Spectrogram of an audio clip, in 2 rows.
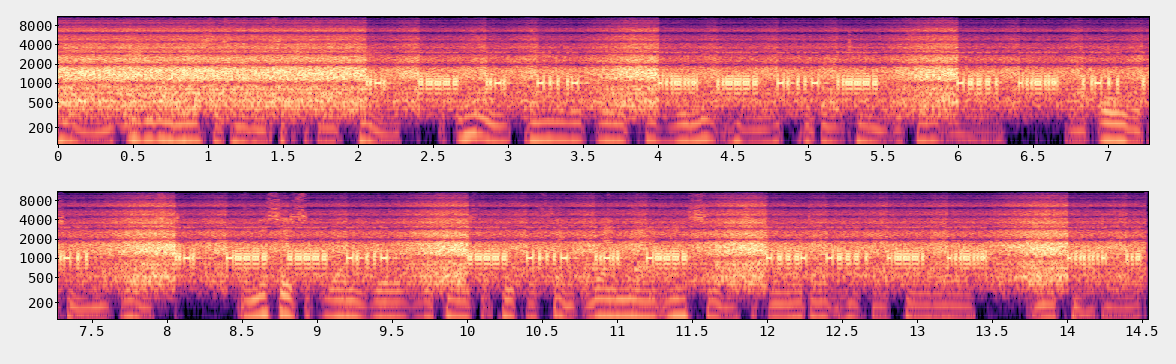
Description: Hellschreiber (Feld-Hell, 122.5 baud), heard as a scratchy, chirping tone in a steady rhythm, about 1000 Hz, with radio static, a narrow filter and speech in English. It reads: 181M Q3W3 PQTT 1B8W 8NIB AF6Q …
